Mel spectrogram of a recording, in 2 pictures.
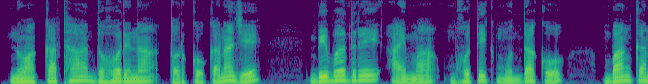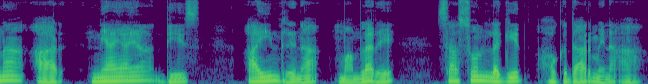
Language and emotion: Santali, neutral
